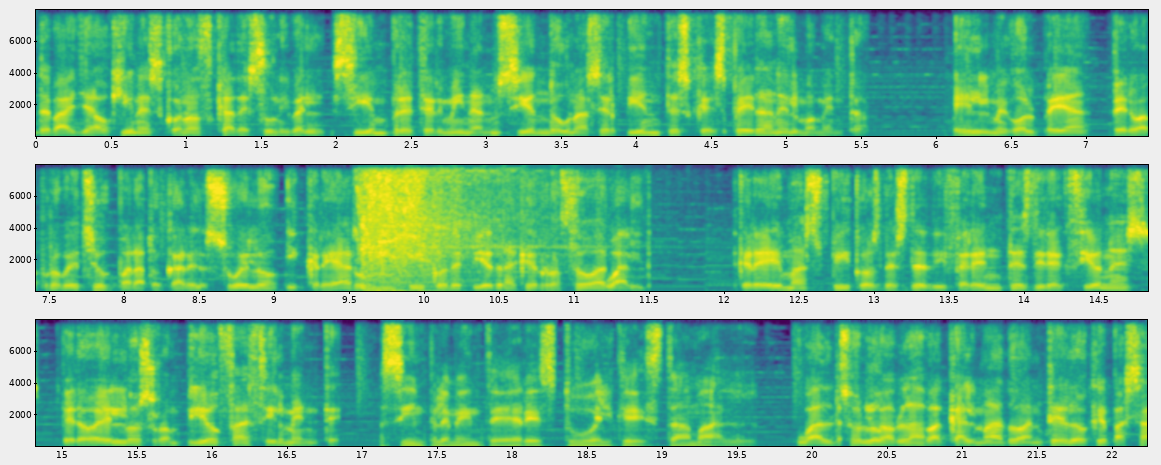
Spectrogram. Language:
Spanish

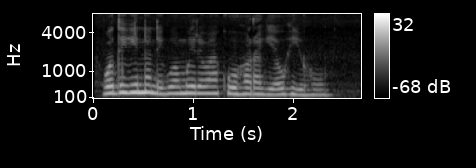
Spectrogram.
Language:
Kikuyu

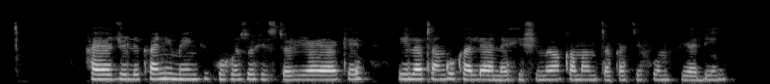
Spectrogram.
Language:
Swahili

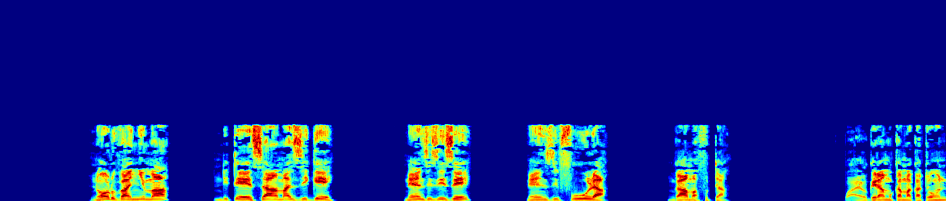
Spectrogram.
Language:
Ganda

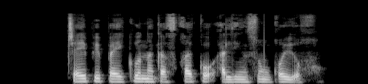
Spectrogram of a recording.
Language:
Arequipa-La Unión Quechua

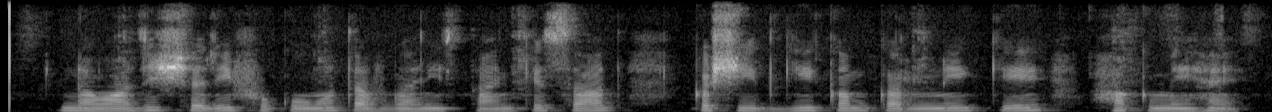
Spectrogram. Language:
Urdu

